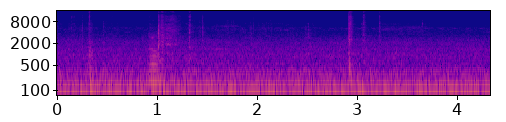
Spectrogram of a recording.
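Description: Red soil being shovelled onto a small mound and spread by hand, heard as a few short scrapes and knocks over a steady low rumble.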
